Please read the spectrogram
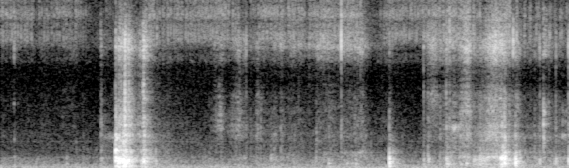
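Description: Paper inserts and a cardboard box being handled. It is mostly quiet, with one short sharp sound about a second in, a click near three seconds and light paper rustling near the end.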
